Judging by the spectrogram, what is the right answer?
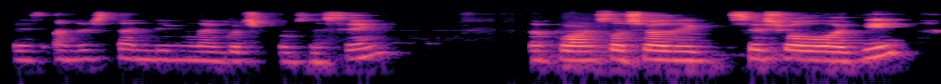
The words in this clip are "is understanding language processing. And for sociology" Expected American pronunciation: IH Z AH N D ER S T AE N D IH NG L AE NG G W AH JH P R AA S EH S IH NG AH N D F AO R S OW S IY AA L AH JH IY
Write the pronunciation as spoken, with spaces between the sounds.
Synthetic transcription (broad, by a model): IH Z AH N D ER S T AE N D IH NG L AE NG G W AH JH P R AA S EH S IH NG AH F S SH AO L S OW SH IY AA L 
